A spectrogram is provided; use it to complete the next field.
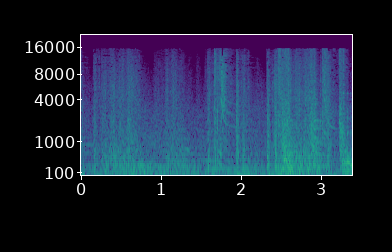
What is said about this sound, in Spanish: Uno de los pistoleros intenta disparar a los agentes. Los miembros de SWAT abren fuego.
